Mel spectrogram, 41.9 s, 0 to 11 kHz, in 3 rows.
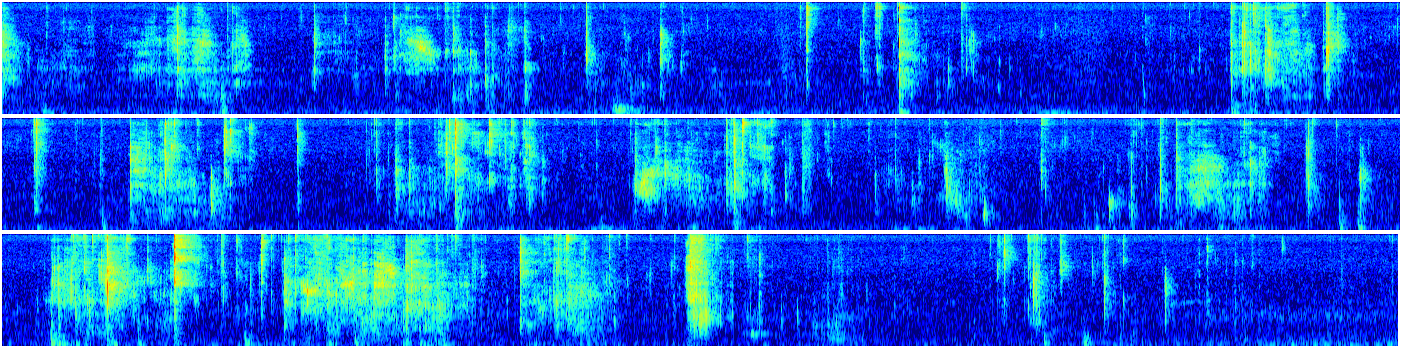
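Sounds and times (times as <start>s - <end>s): slime squishing: 11.4s - 37.0s.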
